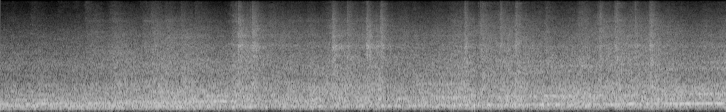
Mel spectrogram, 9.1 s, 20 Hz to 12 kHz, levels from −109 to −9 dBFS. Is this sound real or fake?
real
